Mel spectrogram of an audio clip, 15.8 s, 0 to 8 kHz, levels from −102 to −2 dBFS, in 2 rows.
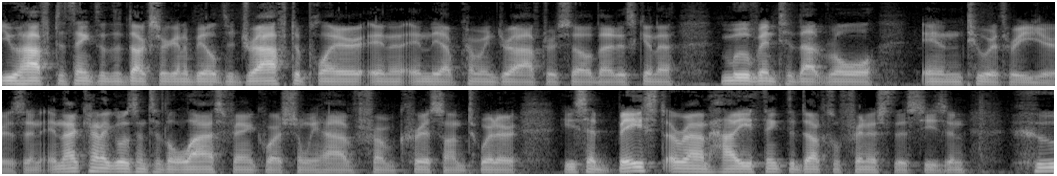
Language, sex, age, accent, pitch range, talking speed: English, male, 20-39, American, 85-100 Hz, 260 wpm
